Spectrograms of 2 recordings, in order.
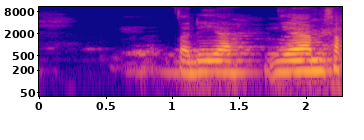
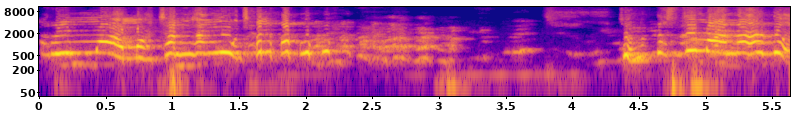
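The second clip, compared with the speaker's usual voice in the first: much higher, louder mock complaint with laughter; laughing, hammed-up husband grumble; mock grumpy husband; 8 dB louder than usual. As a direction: ham up the sulky husband, laughing. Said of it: "suami teh jemedun".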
